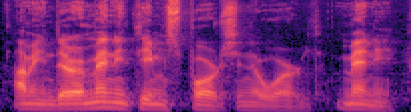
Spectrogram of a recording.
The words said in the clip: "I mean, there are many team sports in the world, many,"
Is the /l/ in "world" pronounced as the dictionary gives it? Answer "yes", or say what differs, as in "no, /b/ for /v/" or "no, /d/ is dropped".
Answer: yes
